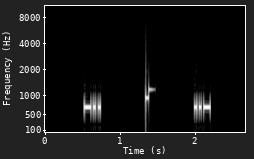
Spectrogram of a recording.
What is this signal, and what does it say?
Morse code, heard as a keyed tone, about 40 wpm, 700 Hz. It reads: D U
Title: Single Letter-Number Alt - Rapid-Fire 40wpm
